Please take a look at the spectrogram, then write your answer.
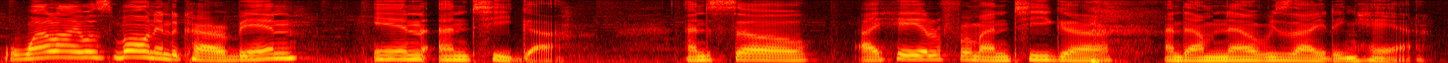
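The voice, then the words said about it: Antiguan Caribbean accent. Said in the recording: “You have a wonderful accent ... Antigua accent, or an Antiguan accent, is a beautiful accent”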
